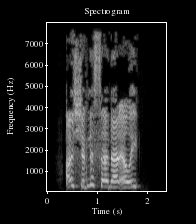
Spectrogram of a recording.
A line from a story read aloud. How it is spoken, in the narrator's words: he sobbed, sounding more wretched and repentant than I would have thought possible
